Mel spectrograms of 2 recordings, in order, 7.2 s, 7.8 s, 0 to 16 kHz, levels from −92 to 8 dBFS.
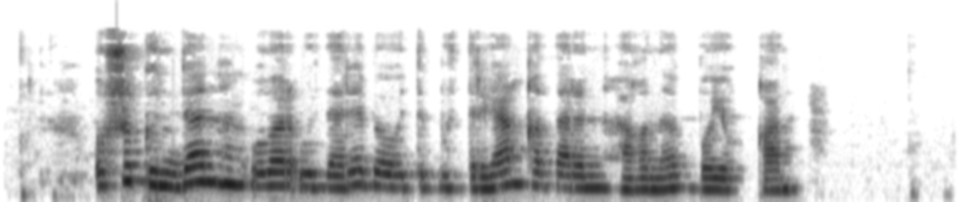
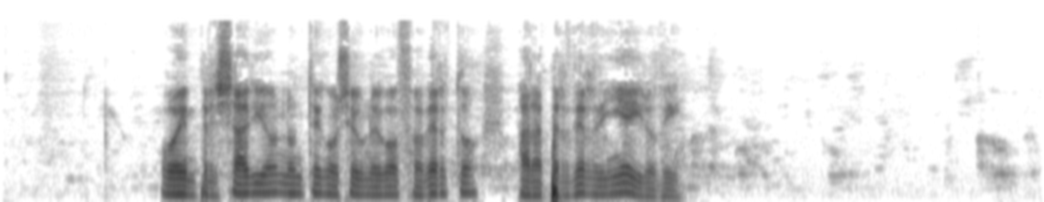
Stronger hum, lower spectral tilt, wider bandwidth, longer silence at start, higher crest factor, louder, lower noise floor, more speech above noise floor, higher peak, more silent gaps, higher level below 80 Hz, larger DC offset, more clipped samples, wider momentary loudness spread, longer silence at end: neither; about the same, -5 dB/octave vs -5 dB/octave; second, 10 kHz vs 11.5 kHz; second, 0.15 s vs 1.2 s; second, 16 dB vs 26 dB; first, -16 LUFS vs -25 LUFS; about the same, -79 dBFS vs -76 dBFS; first, 63 dB vs 51 dB; about the same, 0 dBFS vs -2 dBFS; neither; second, -58 dBFS vs -44 dBFS; neither; neither; about the same, 11 LU vs 11 LU; second, 1.2 s vs 2.7 s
